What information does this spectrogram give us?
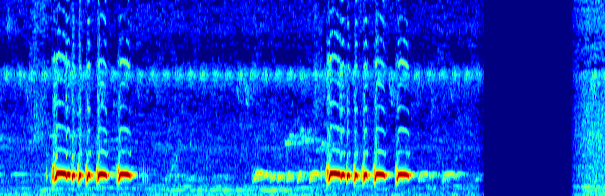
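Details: Eagerly singing local zebra dove used to draw learning birds into song: two phrases of rapid, stuttering coos a few seconds apart, each ending in a drawn-out fading tail, quiet otherwise.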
